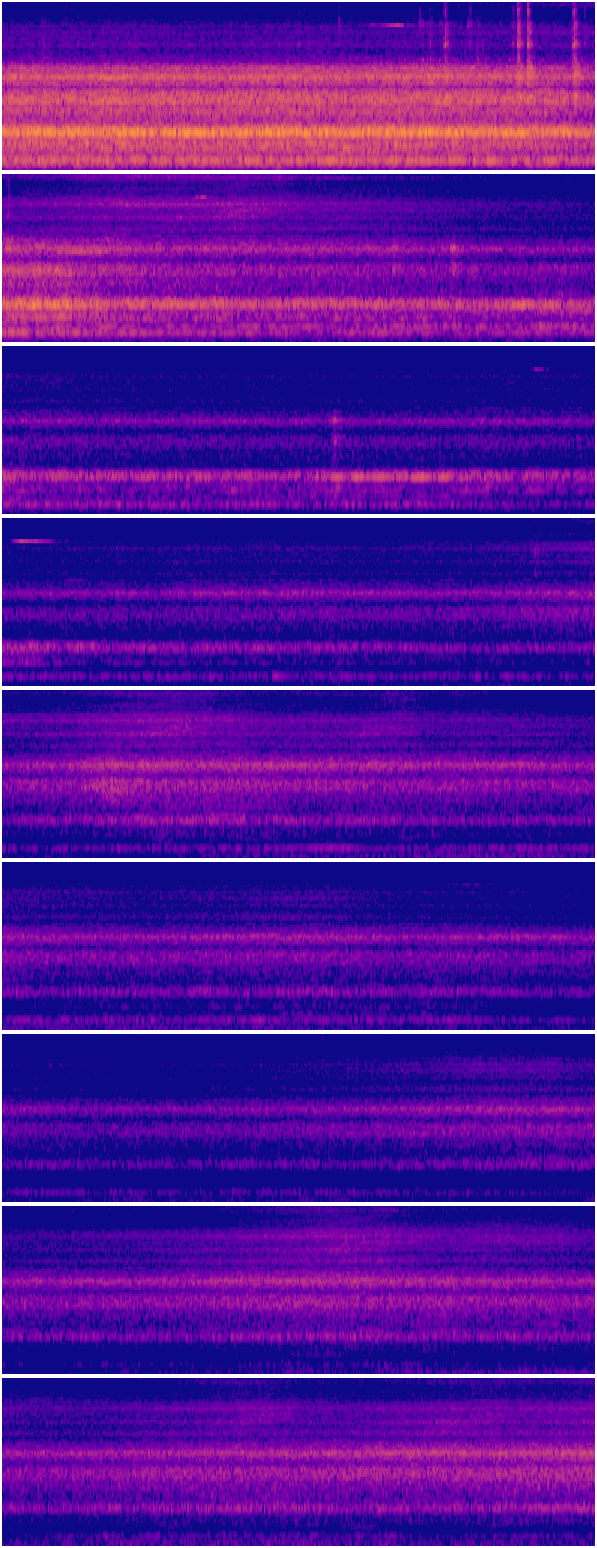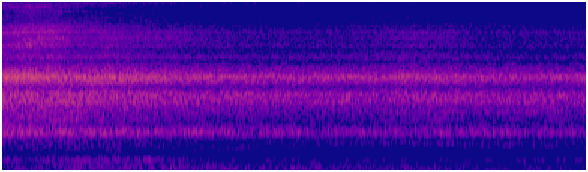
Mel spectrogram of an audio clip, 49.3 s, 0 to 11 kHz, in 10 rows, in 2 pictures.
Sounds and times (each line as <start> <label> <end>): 0.0 Vibrations in the elevated structure as a UBahn train passes 18.8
